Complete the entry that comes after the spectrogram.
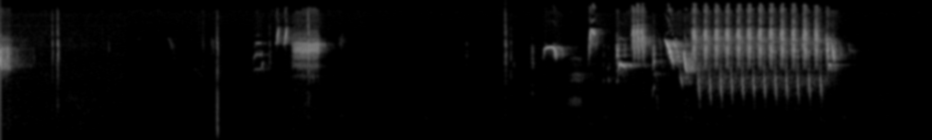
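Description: Birds chirping with short high calls, then a rapid trill of about ten notes a second that lasts about two seconds.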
